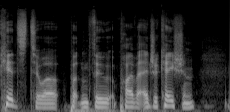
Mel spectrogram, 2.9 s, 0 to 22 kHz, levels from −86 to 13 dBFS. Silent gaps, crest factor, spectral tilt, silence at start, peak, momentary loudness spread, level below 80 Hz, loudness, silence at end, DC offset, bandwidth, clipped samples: none; 18 dB; -5.5 dB/octave; 0 s; -8 dBFS; 5 LU; -44 dBFS; -27 LUFS; 0.45 s; under 0.1%; 16.5 kHz; under 0.1%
